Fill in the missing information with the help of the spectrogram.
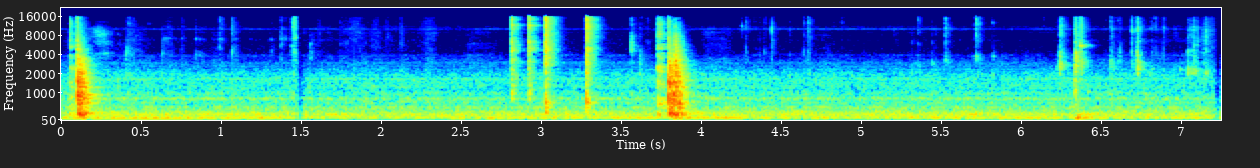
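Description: Raw eggs being cracked open by hand: a few sharp taps and clicks of eggshell being struck, the loudest a little before four seconds in, over a faint steady hum.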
